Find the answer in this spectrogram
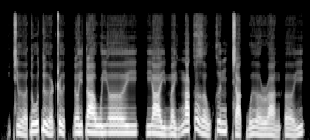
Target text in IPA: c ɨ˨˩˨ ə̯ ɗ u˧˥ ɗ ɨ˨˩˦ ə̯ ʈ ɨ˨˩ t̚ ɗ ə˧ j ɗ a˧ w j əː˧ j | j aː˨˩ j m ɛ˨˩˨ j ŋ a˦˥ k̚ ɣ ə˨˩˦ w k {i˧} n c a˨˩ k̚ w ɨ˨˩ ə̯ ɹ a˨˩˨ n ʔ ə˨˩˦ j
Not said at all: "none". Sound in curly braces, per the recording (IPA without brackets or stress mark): ɨ˧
